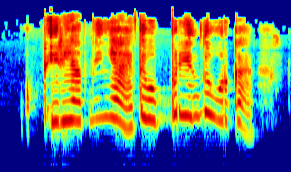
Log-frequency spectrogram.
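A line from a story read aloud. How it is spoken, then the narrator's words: Moaning. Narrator (Russian): простонала она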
